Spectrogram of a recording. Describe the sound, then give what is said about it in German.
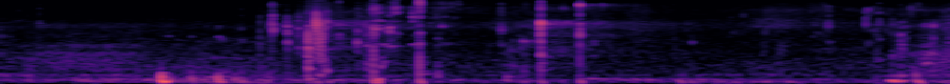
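Mouth noises from someone drinking water: a few sharp wet clicks and soft gulping sounds spread over a few seconds, with no talking. “Ich brauche schon ein bisschen Wasser.”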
